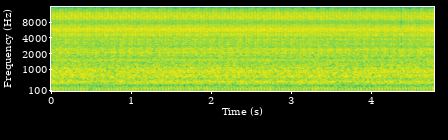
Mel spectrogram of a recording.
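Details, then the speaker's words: Smart ForTwo 451 Brabus after a DIY welded flex pipe repair: petrol engine idling evenly with a deep steady exhaust burble, no ticking or puffing, so no exhaust leak. "like i say this is a brabus exhaust um so it should sound a little bit more sporty i'm sure you can tell from that clip"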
